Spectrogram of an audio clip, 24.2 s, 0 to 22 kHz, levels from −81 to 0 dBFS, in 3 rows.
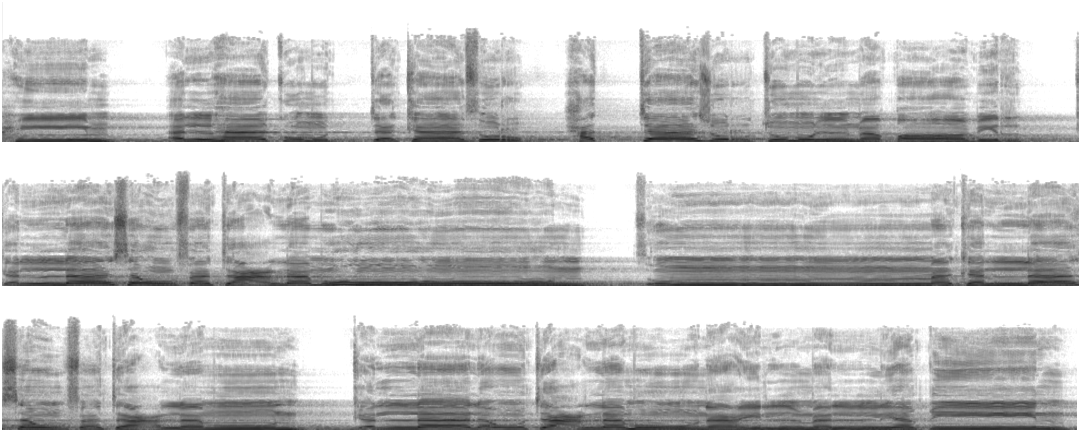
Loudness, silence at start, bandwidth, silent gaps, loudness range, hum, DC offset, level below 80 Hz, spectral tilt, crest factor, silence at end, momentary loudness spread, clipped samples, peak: -17 LUFS; 0 s; 17.5 kHz; none; 2 LU; none; under 0.1%; -76 dBFS; -4 dB/octave; 16 dB; 0 s; 7 LU; under 0.1%; -2 dBFS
